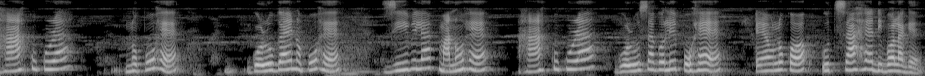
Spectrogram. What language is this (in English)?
Assamese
